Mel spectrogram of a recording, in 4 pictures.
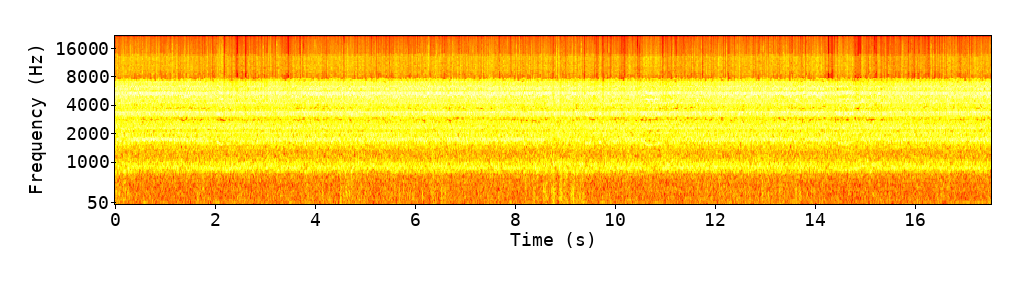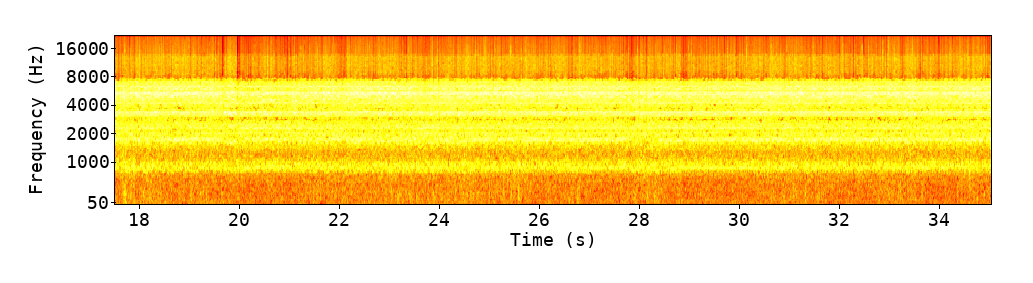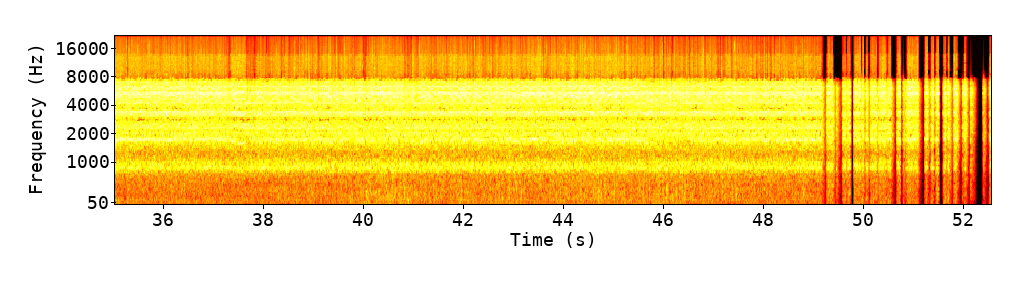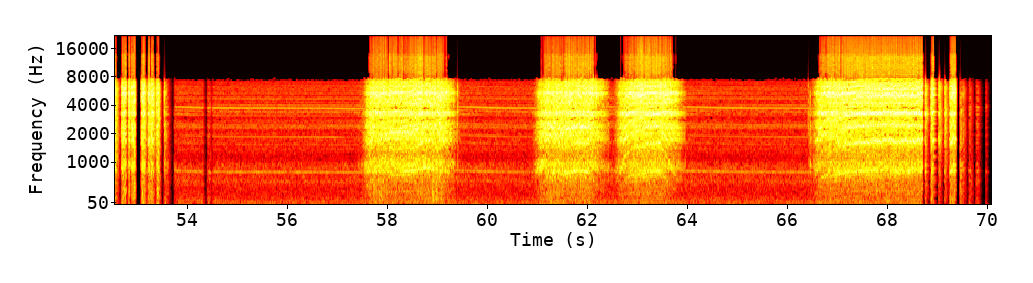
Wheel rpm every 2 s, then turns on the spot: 220, 230, 230, 230, 230, 230, 240, 230, 230, 230, 230, 230, 230, 230, 220, 230, 230, 230, 230, 230, 230, 230, 230, 230, 230, 230, 230, 10, 10, 110, 80, 100, 0, 150, 160.
none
